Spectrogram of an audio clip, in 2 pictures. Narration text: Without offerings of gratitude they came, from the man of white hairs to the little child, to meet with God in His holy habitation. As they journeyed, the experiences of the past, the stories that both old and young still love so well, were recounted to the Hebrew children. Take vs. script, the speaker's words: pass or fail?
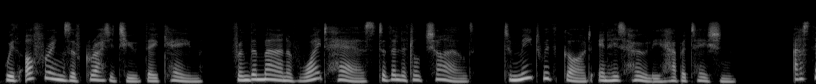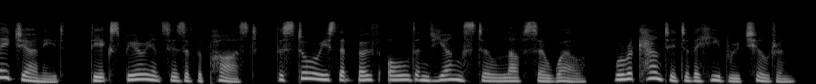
fail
